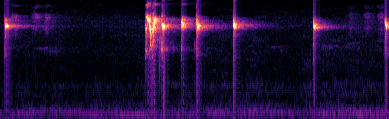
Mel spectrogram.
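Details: Lovebird chirping in the morning to prompt other lovebirds to sing: a lone high note, then a burst of clustered shrill chirps followed by scattered single notes, over a low background hum.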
